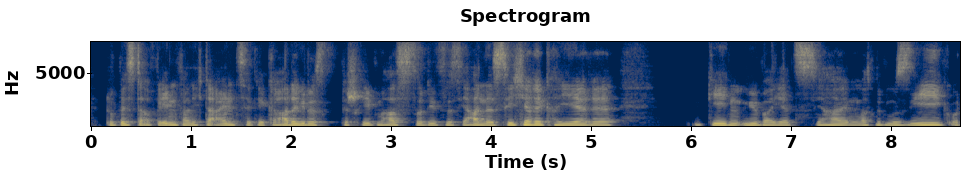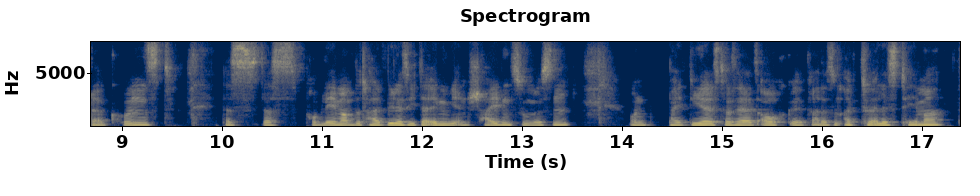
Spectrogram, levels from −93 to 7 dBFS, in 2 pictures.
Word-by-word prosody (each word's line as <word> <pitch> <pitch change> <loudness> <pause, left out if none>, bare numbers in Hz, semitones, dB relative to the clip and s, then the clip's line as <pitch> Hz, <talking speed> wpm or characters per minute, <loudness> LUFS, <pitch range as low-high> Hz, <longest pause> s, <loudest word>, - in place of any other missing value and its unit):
Du 135 - -1
bist 140 +2 +1
da 145 - +1
auf 140 - -9
jeden 145 +4 +3
Fall 135 -1 -1
nicht 135 0 -4
der - - 0
Einzige, 135 -1 -2
grade 145 +2 +3
wie 145 - +4
du 145 - +2
es 135 0 -5
beschrieben 145 +1 -3
hast, 140 -1 -1
so 145 - -2
dieses 135 0 -4
ja, 140 +1 +2
'ne 135 -2 +2
sichere 155 +3 +5
Karriere 145 0 +1 0.9
gegenüber 135 0 +3
jetzt, 130 -1 -3
ja, 140 0 +1
irgendwas 135 -1 -3
mit 145 - -3
Musik 145 +3 +2
oder 70 - -4
Kunst. 160 - -4 0.4
Das - - -2
das 130 -1 -5
Problem 140 +1 -1
haben 140 0 +1
total 140 -1 -1
viele, 150 +1 +5
sich 140 -1 -1
da 140 - +1
irgendwie 140 0 +2
entscheiden 145 +2 -2
zu 135 - -7
müssen. 140 +7 -3 0.6
Und 135 -2 -6 0.2
bei 135 -2 -1
dir 150 +4 +2
ist 145 0 -1
das 145 -1 0
ja 140 - +2
jetzt 130 - -2
auch, 140 -1 -1
äh, 130 -2 -2
gerade 130 - -4
so 145 +3 -7
'n - - -18
aktuelles 140 -2 +1
Thema. 155 +2 +1
140 Hz, 190 wpm, -25 LUFS, 135-145 Hz, 0.9 s, sichere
